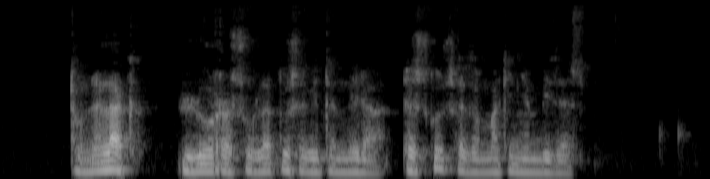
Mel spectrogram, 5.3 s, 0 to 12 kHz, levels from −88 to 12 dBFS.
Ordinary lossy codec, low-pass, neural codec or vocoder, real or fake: AAC, 48 kbps; 10.8 kHz; none; real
